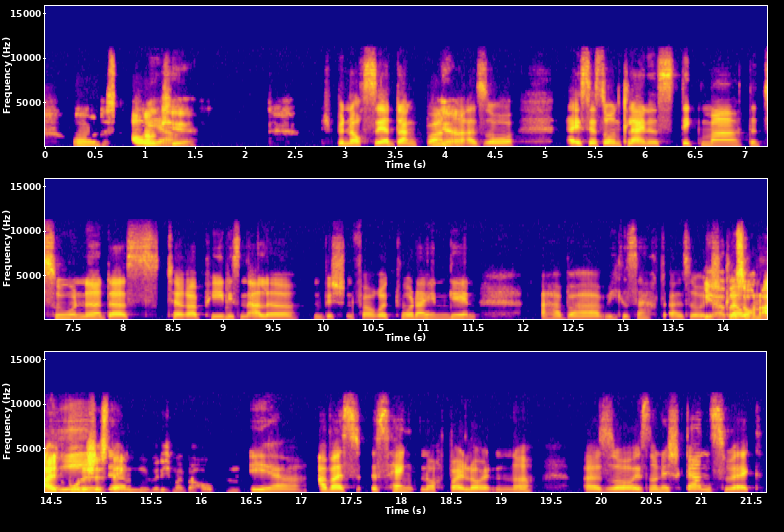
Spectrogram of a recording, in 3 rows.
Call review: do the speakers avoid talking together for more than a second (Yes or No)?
No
